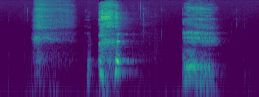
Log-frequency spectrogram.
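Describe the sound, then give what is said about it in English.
Three harsh, throaty coughs right into a microphone, loud and close, the middle one broken into a quick double burst, separated by brief silences. “Hopefully it did, because I just coughed right into the fucking mic.”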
